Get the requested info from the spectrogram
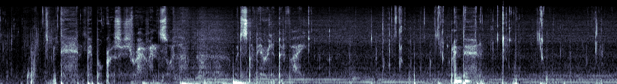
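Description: Eating close to the microphone: irregular bites and chewing clicks. A steady low hum comes in about three seconds in.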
